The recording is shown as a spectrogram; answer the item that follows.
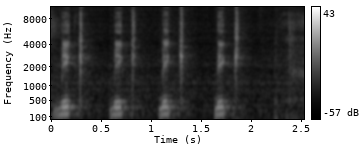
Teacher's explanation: maka ketika bunyi Kaf sukun hamesnya percikan saja percikan nafas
